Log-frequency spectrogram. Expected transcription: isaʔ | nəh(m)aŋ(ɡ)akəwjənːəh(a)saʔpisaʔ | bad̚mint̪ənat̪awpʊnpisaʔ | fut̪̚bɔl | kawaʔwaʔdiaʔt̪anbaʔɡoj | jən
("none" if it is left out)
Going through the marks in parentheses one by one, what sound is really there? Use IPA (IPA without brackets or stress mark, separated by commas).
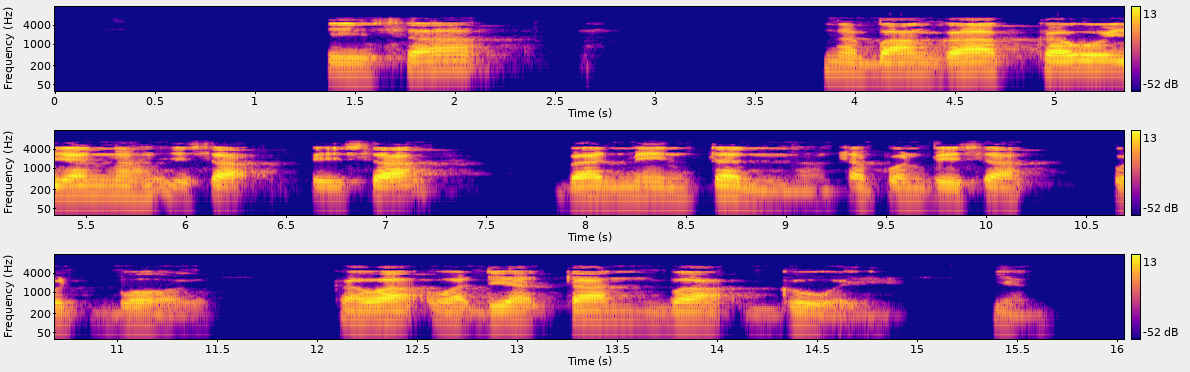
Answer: b, ɡ, i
